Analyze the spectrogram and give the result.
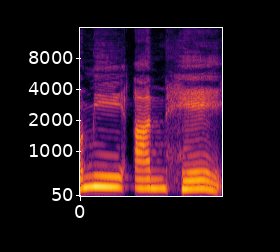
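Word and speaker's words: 미안해: โว คอง มี คำ นี้ ออก เสียง ว่า มี อันเฮ ก็ ได้ มี ก็ ได้ นะ มี ขอ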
